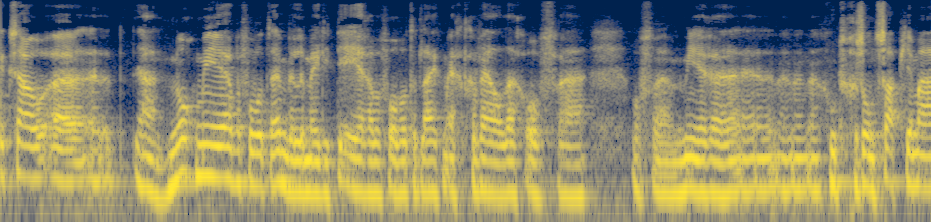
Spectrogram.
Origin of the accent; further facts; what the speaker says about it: Alkmaar, North Holland, Netherlands; en daar ben ik opgegroeid in Alkmaar.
